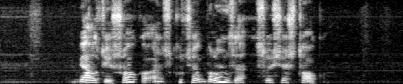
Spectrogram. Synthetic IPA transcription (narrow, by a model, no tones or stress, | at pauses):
bʲɛlˠt̪ʊɪʃoːko̰ʔɐnt̪skʊt͡ʃʲobɾʊnzɐ̰sʊʃʲɛʃt̪oːkʊ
